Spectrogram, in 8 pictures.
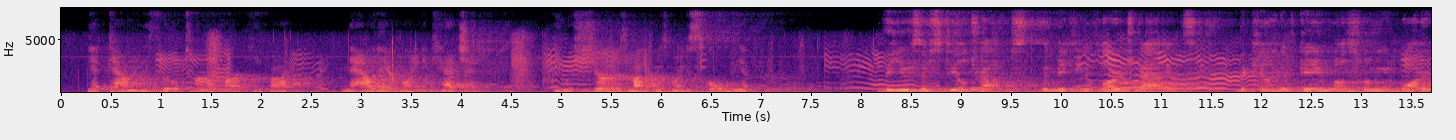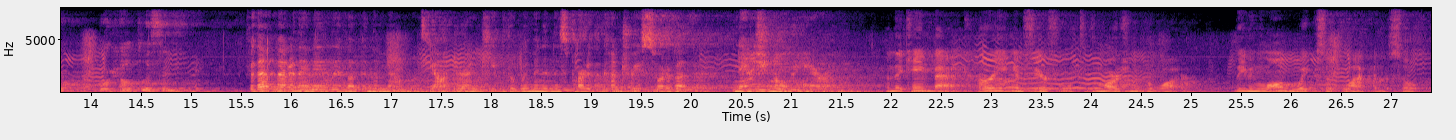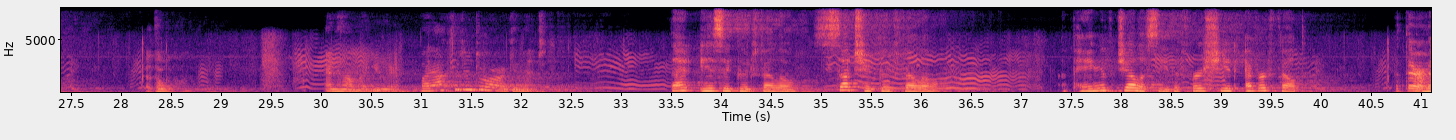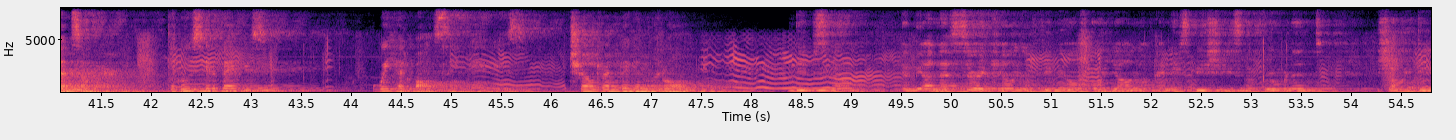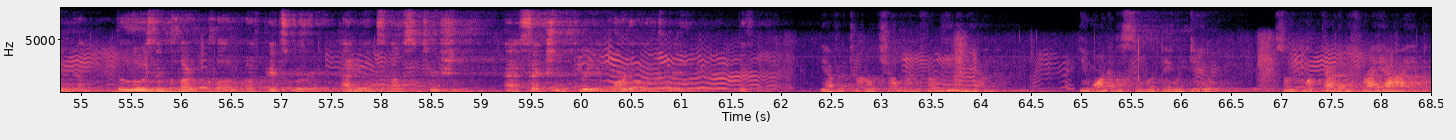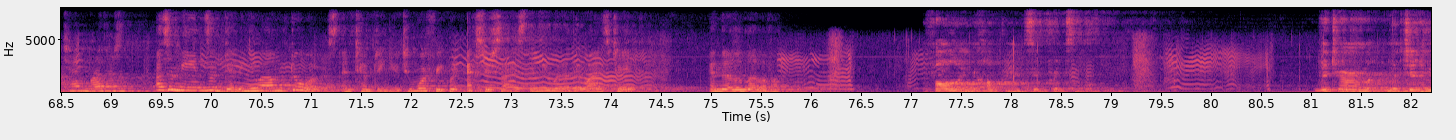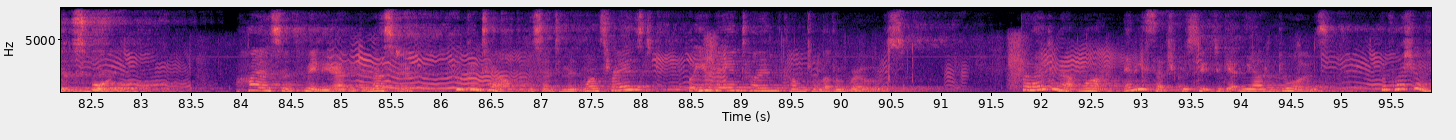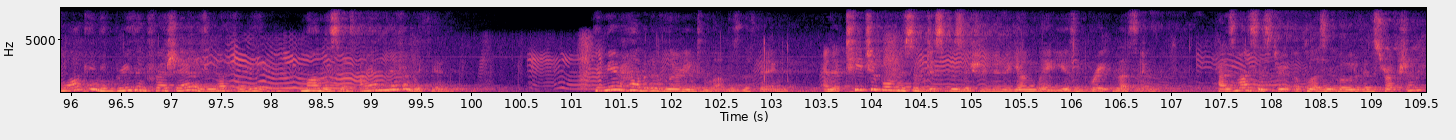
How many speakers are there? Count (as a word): six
